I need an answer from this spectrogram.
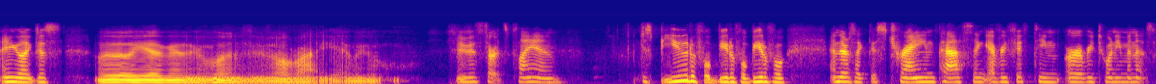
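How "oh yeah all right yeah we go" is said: deep, very low, slow, drawn-out rumbling growl. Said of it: "he's, like, growling".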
